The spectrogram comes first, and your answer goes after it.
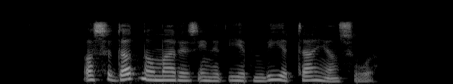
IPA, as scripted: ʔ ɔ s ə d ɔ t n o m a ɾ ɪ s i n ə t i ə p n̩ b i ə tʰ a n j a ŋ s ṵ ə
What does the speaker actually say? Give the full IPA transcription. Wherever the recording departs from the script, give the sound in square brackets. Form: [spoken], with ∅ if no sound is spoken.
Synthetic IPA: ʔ ɔ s ə d ɔ t n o m a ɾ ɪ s i n ə t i ə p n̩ b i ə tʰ a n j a [n] s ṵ ə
